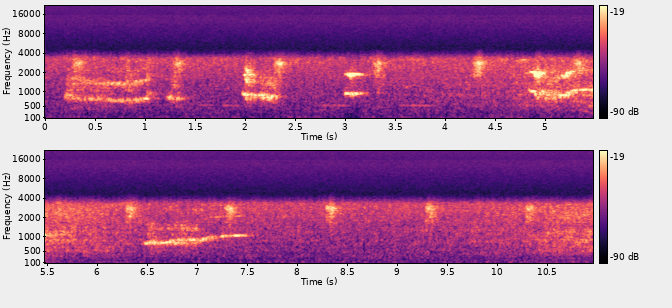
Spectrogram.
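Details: Boo Kitty, a pet cat, gives his morning meow as he climbs the stairs at home; squeaky-door-like wavering meows, mid-pitched and drawn out, several in a row with quiet gaps and faint clicks.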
